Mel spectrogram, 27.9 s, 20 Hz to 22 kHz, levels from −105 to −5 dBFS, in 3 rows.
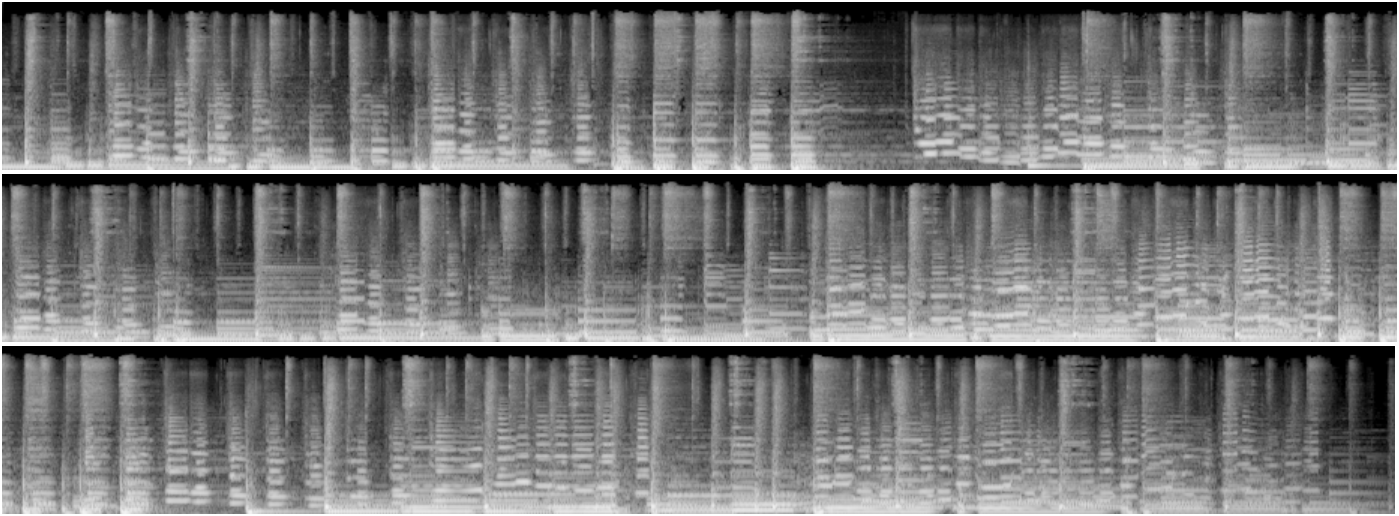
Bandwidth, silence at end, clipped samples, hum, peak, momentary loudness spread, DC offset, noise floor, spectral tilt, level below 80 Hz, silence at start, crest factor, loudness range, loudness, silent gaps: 17.5 kHz; 0.2 s; under 0.1%; none; -2 dBFS; 7 LU; under 0.1%; -46 dBFS; -6 dB/octave; -28 dBFS; 0 s; 16 dB; 4 LU; -20 LUFS; none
